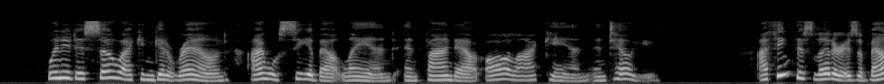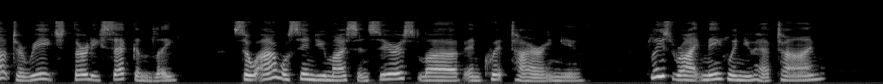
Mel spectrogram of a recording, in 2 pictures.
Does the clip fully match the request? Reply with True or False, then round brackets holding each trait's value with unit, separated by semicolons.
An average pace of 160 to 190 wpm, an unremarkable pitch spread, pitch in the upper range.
True (175 wpm; 4.8 semitones; 210 Hz)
